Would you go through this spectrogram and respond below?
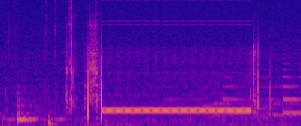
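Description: A telephone dial tone in the video game Assemble With Care, preceded by clicks and handling of the receiver, then a steady loud continuous tone held for about two seconds before cutting to shorter tones.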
